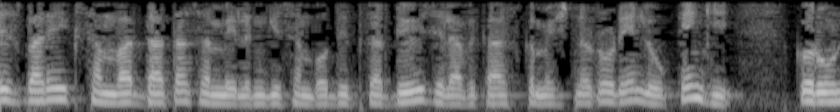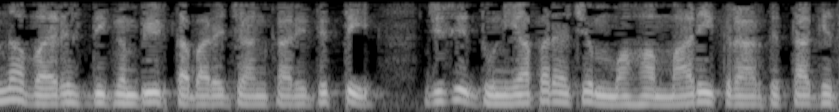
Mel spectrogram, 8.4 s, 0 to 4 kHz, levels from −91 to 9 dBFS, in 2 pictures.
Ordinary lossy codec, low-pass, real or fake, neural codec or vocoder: none; 3.6 kHz; real; none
